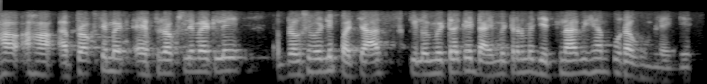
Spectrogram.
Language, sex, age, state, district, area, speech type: Hindi, male, 18-30, Madhya Pradesh, Betul, urban, conversation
